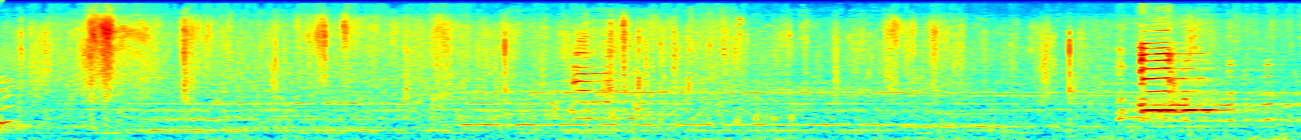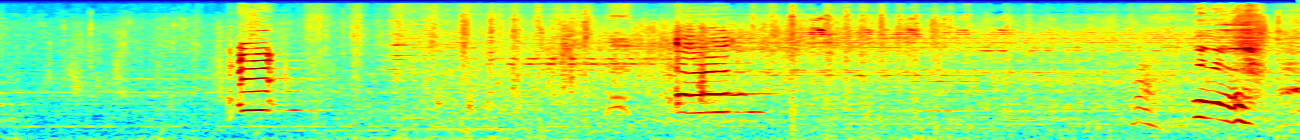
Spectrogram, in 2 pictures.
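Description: A chicken in The Elder Scrolls Online clucks in short, scattered bursts over a low, busy game ambience, with a few louder calls spaced several seconds apart.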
